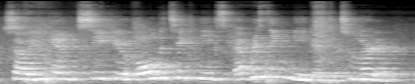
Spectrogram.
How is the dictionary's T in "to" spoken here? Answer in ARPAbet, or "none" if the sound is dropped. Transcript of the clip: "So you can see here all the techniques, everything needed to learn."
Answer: T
